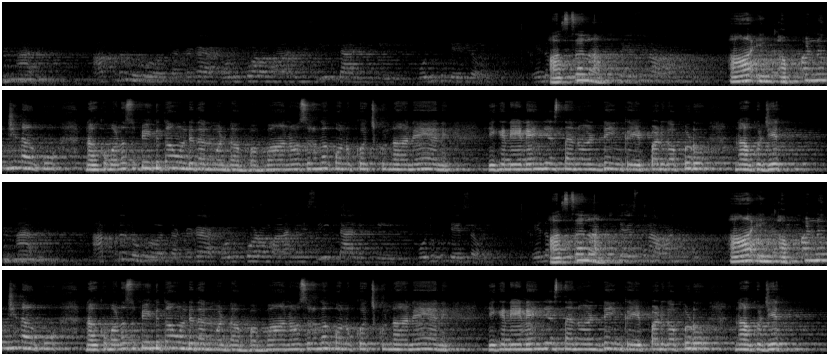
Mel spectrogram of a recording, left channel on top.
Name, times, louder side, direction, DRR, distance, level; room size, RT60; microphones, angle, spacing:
voice 1, 0.1-0.4 0.9-4.9 5.3-7.0 7.5-8.1 13.4-13.6, right 2 dB, 45° right, 1 dB, 1.4 m, -42 dB
voice 2, 5.5-6.0 7.3-16.1, right 1 dB, ahead, 5 dB, 0.6 m, -26 dB
16.5 x 7.7 x 4.6 m, 2.4 s
head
